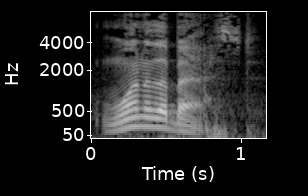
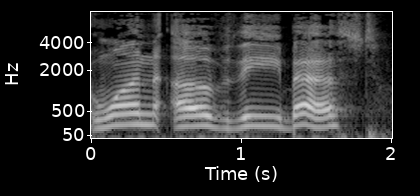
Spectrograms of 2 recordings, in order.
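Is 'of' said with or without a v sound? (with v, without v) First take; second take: without v; with v. First: The word of is reduced to a schwa. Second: The word of is said fully with v. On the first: The speaker calls it right. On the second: The speaker calls it wrong.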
